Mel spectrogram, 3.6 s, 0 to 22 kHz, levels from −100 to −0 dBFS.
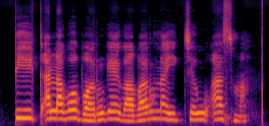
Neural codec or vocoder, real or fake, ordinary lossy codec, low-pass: codec, 44.1 kHz, 3.4 kbps, Pupu-Codec; fake; none; none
